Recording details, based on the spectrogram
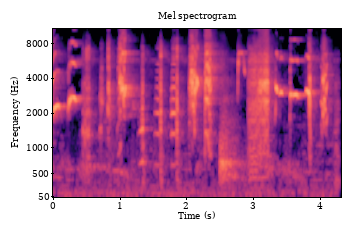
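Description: A Javan myna chatters loudly, mixing harsh squawks and clicks with sharp whistled notes, several sounds each second and no steady rhythm.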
